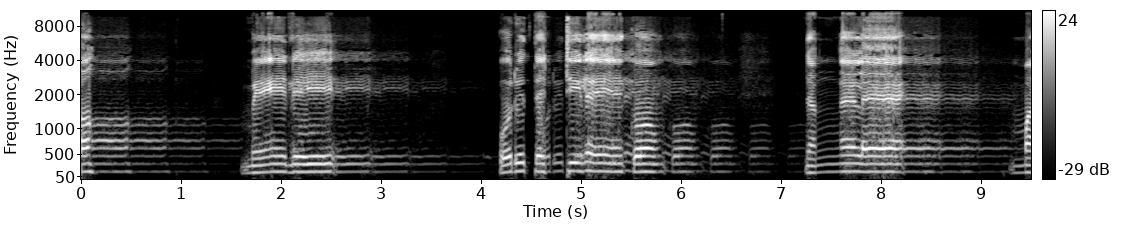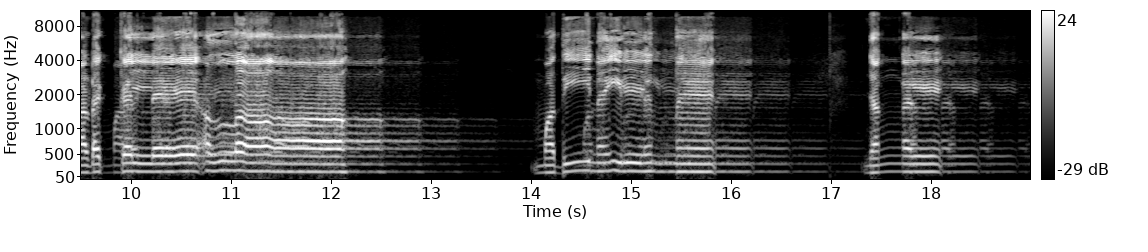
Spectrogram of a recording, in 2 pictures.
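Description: A man's voice chanting a supplication in slow, melodic phrases with long held notes and short pauses between them, with some echo.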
